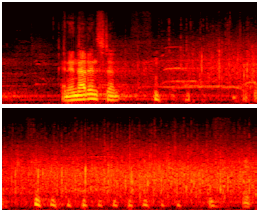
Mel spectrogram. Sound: applause

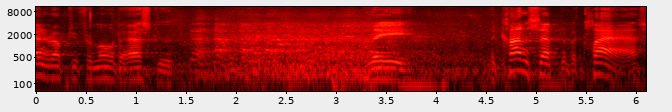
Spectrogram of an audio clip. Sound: laughter

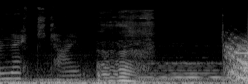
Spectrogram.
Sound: grunt

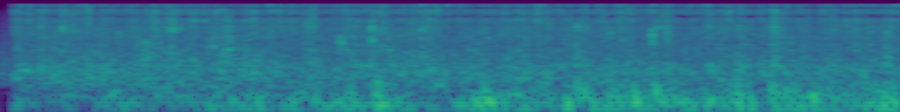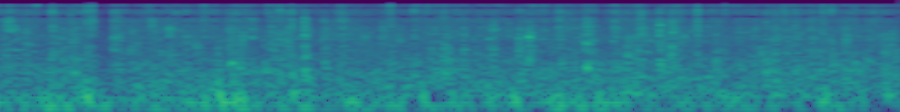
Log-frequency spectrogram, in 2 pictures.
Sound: sound of the rain

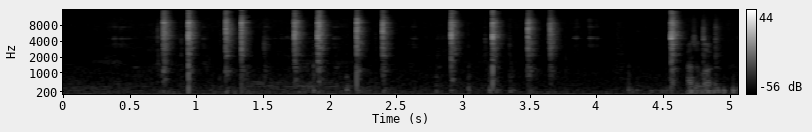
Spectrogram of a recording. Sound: metal clicking

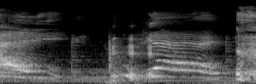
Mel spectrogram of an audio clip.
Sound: laughs

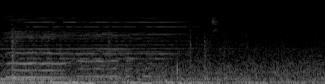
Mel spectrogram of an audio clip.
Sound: phone ringing

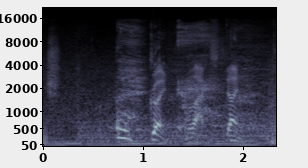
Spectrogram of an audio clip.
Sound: grunting

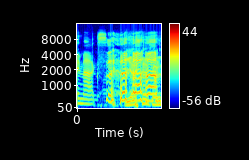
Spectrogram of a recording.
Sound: laughs

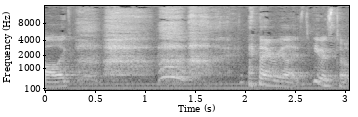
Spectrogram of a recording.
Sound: panting heavily

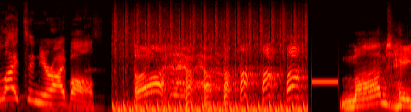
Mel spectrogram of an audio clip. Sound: strobe flash noise; laughing; beep

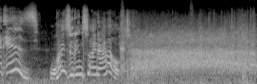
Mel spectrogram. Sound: audience laughs

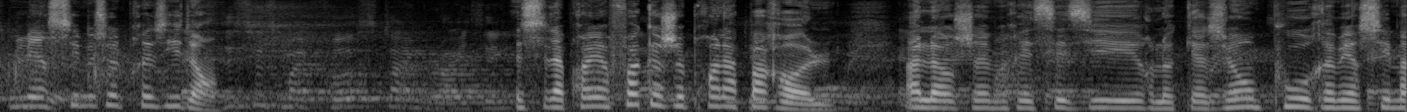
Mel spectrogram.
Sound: applause

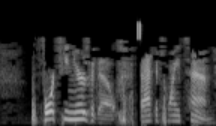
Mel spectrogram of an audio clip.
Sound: none

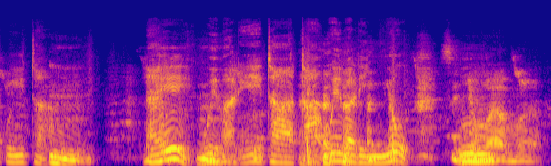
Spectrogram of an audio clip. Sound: chuckles

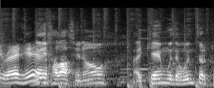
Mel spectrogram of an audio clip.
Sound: speaks foreign language

